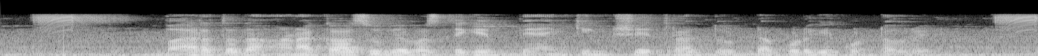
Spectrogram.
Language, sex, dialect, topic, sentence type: Kannada, male, Mysore Kannada, banking, statement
